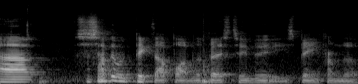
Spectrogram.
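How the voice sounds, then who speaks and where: Audible room echo surrounds a man with an Australian accent who talks at a fairly quick pace with a very deep, low pitch. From Perth, Western Australia. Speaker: podcast co-host, film reviewer. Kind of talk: casual chat.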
